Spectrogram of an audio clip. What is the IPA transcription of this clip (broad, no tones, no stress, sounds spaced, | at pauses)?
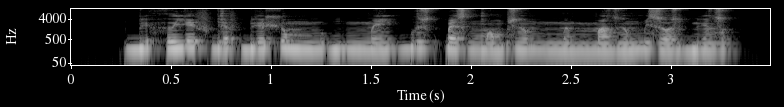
bʲ ɔ h ɯ j e f ɡ ɛ f bʲ ɔ ʃ o mː ɯ b mː ẽ j ɡ͡b u z k͡p ɛ z ŋ͡m ɔ̃ b z ũ mː ẽ mː ã z ũ m i z o z bʲ ɔ̃ z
